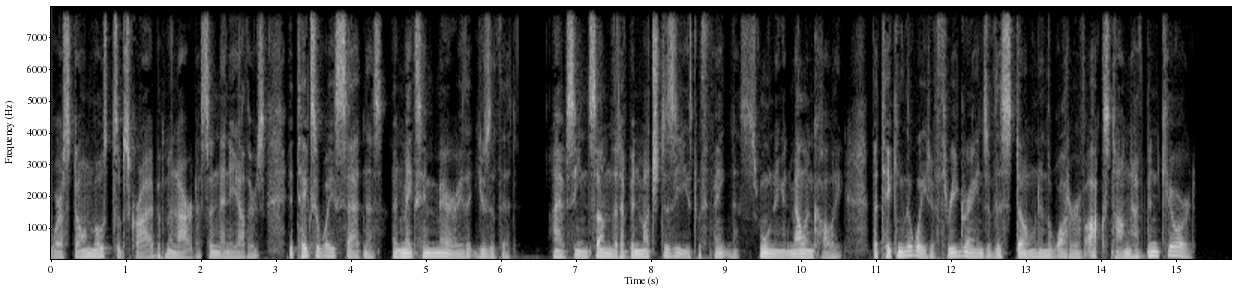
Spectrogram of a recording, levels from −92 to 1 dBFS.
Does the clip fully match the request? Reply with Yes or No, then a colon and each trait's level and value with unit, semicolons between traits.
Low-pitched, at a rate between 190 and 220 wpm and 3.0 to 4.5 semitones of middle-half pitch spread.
Yes: very low, 95 Hz; average, 200 wpm; average, 3.5 semitones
